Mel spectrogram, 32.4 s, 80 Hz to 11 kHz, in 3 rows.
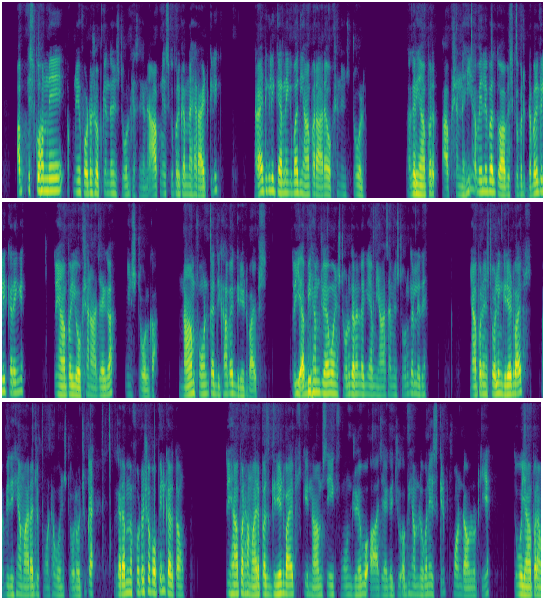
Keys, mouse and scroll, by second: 3.5 right click, 9.3 click, 10.4 click, 14.8-17.7 drag, 18.3 click, 22.3 click.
